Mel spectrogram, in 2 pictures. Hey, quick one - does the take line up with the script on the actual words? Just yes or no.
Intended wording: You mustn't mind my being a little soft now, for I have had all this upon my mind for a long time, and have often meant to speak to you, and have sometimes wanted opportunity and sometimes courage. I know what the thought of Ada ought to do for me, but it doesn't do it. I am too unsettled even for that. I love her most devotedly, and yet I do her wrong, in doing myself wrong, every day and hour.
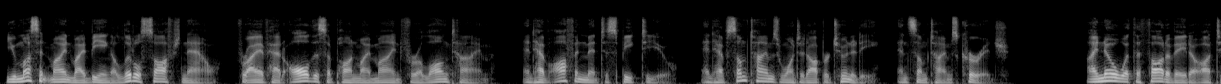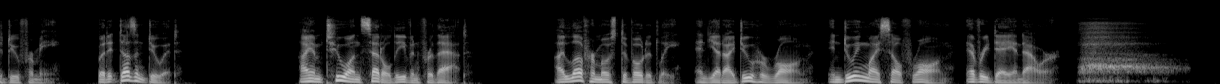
yes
